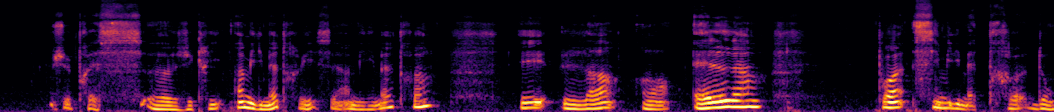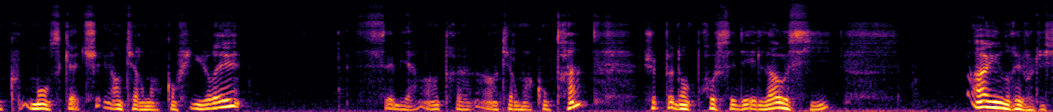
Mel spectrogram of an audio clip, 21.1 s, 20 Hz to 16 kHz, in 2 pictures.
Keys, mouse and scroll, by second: 1.0 KP_1, 2.2 Return, 4.2-5.1 drag, 5.6 click, 7.4 l, 8.7 KP_Decimal, 9.0 KP_6, 9.3 Return, 11.5-12.2 scroll down 2, 13.0 click, 13.4 typing, 18.2 click, 19.6 click.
